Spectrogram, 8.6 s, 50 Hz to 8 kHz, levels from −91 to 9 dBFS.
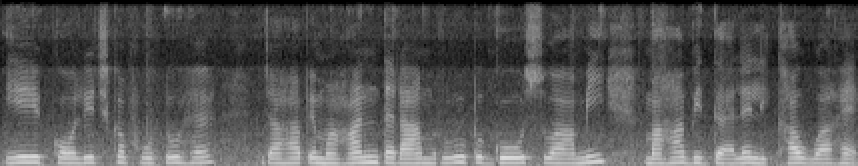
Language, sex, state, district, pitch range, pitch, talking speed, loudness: Hindi, female, Bihar, West Champaran, 230-255 Hz, 240 Hz, 105 wpm, -15 LUFS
